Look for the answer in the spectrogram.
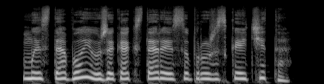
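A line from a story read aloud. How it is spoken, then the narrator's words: Giggling woman. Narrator (Russian): хихикнула она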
